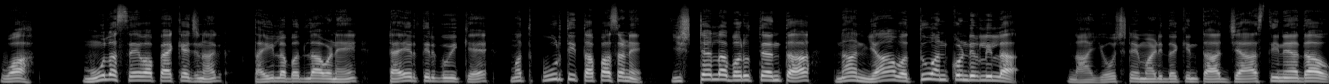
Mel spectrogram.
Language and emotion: Kannada, surprised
